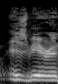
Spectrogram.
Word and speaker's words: Izmir: Is it Izmir? Is that right? Izmir? There you go. Izmir it is.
